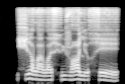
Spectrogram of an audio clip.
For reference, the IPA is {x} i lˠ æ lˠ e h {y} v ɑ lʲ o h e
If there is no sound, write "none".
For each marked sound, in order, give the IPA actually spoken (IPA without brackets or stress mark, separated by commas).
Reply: x, y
